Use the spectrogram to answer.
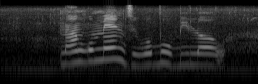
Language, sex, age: Xhosa, female, 26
